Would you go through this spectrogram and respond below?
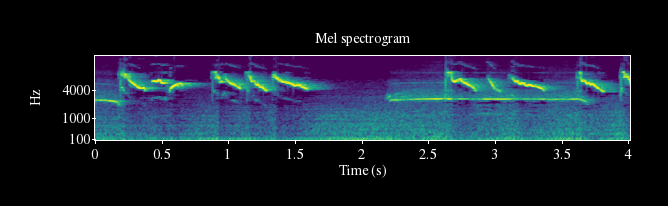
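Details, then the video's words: Pleci (oriental white-eye) singing to provoke other birds: groups of three or four high, sliding downslurred notes, a pause, then a level thin whistle overlaid by further falling chirps. "Cocok Buat Pancingan Burung Pleci Auto Ngalas Bongkar Materi"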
